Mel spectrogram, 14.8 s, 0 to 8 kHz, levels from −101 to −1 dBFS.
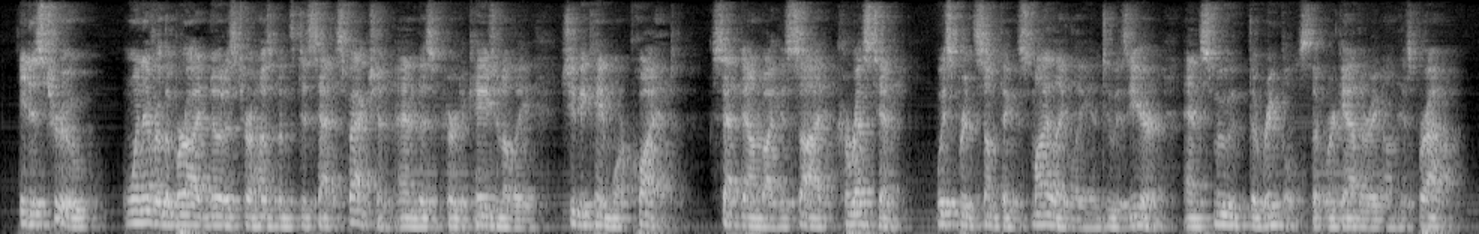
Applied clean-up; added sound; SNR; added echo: neural separator model SepFormer DNS4.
